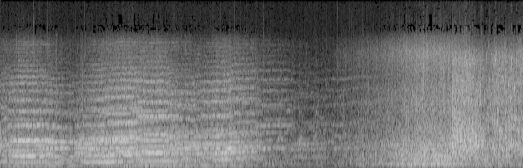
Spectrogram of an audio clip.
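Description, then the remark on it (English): Logs tumbling and splashing into a creek, a loud, sustained churning rush of water that swells in the latter half, preceded by a steady humming, tonal drone. “Logs make quite a splash when they hit the creek, don't they?”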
